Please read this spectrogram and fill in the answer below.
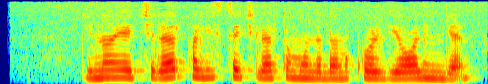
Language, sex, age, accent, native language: Uzbek, female, under 19, Sirdaryo, Uzbek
